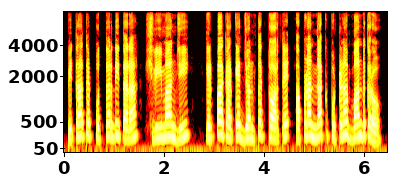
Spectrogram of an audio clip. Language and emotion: Punjabi, disgusted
